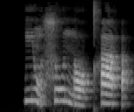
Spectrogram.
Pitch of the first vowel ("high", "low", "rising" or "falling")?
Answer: falling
